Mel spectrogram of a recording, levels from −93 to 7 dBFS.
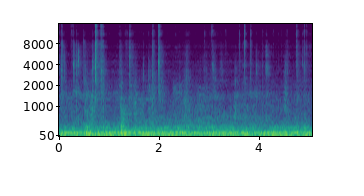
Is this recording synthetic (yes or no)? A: yes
